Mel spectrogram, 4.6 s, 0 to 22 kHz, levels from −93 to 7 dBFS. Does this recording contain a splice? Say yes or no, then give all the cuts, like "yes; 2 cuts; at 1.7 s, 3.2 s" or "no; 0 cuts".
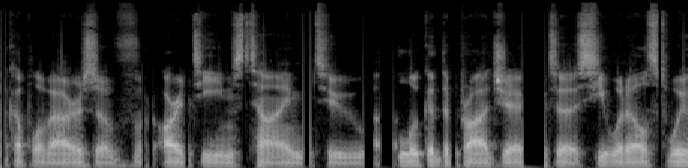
yes; 2 cuts; at 0.9 s, 2.6 s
